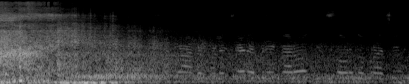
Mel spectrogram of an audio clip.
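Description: An artillery battery of the Bashkortostan regiment firing, a loud boom at the start that fades into a long rolling echo, with faint whistling tones and distant rumble trailing after.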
